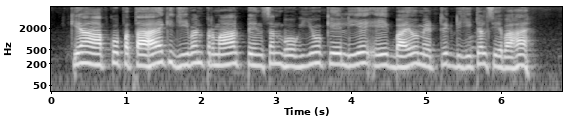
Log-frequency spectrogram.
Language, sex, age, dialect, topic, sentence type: Hindi, male, 41-45, Awadhi Bundeli, banking, statement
